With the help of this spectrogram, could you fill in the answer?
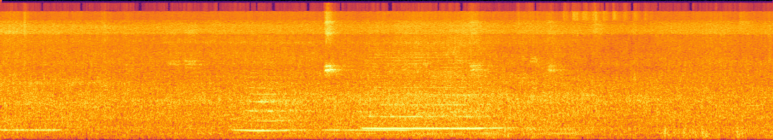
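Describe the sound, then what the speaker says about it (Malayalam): A train rumbles past in the distance amid steady wind noise, its low drone building and swelling midway before easing off again. "ഇതാ വരുന്നൊരു ട്രെയിനും കൂടെ അവിടെ നിന്ന്"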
